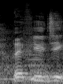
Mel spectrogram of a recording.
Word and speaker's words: refuge: Refugee. Kalau refugee E-nya 2 pengungsi. Ya, pengungsi. Berarti kalau ini refugee ini ya. Tempatnya ya refuge ya. Refuge. Ya, harusnya refuge kan bacanya.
